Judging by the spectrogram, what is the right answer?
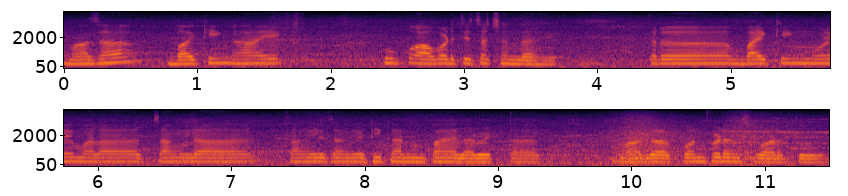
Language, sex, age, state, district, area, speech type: Marathi, male, 18-30, Maharashtra, Nanded, rural, spontaneous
